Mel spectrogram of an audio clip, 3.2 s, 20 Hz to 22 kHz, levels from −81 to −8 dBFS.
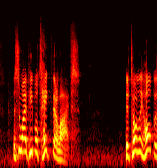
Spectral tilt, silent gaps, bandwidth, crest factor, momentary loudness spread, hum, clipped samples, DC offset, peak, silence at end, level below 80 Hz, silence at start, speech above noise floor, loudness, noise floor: -5 dB/octave; none; 13.5 kHz; 20 dB; 14 LU; none; under 0.1%; under 0.1%; -4 dBFS; 0 s; -72 dBFS; 0.25 s; 38 dB; -24 LUFS; -61 dBFS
